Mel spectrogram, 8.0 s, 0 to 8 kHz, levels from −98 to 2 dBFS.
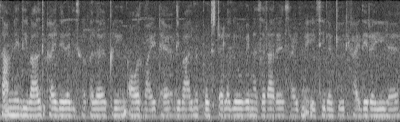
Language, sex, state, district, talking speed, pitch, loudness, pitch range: Hindi, male, Chhattisgarh, Raipur, 225 wpm, 165 Hz, -20 LUFS, 165-170 Hz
